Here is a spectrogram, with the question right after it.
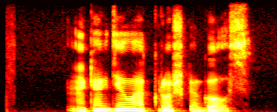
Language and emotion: Russian, neutral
